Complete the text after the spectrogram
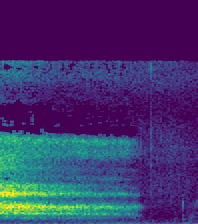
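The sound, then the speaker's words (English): A long, deep exhale through the mouth during a yoga breathing exercise, a soft airy rush that fades out over about a second and a half, then near silence with faint small sounds. “Raise your arms over your head. Inhale. Bring your hands to heart center. Exhale.”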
